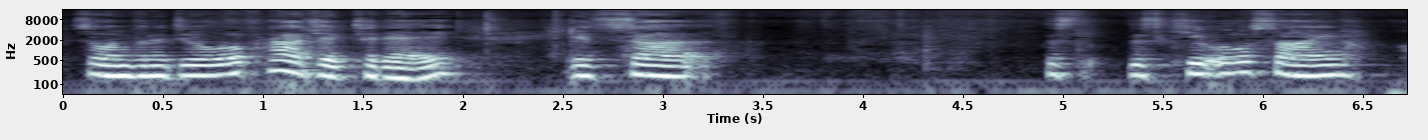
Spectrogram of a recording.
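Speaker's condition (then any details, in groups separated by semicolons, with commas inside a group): No condition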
